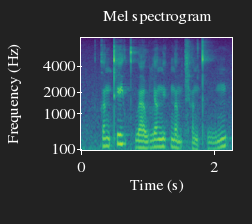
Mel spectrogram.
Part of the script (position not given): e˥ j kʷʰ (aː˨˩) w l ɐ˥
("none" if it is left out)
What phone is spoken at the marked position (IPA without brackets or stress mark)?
aː˨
